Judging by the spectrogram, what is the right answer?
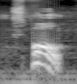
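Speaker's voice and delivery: स्पो said crisply, the स only half, no vowel before it; spo with half s. Shown as a demonstration. Teacher showing स्पो with a half s. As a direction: clip the स into स्पो, no इस. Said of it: "पढ़ा जाएगा P से".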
